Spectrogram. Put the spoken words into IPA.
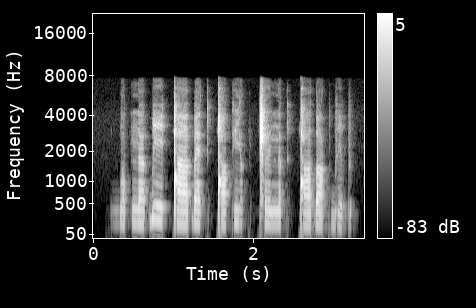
ɡ͡bopnœɓi ǃaɓɛk ǃɒk jɵkǁɨnœkǃɒ ɗɒkbip

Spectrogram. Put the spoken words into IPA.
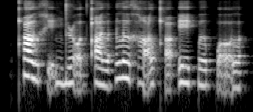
qʰolxḛŋ dɹɔ̰dqʼʌl | lɤxʁɑ̰lqʰo̰ ʔek͡pɤ pɔ̰l

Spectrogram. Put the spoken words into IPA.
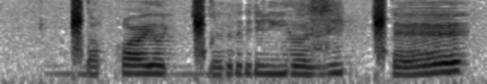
ɡ͡ǁɛqʷəjəɡ͡ǁə rijəzi ǁɛ

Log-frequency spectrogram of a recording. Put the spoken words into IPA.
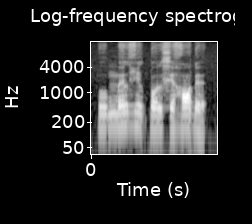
u ŋ͡mɘlɦilk͡polxʲɐ ɦɔɗɘ

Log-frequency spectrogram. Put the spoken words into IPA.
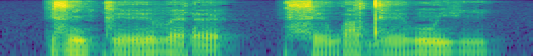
zĩ˦keː˨˦βɛ˨ɾɛ˨ | se˨wa˨deː˨βũ˦ ji˦

